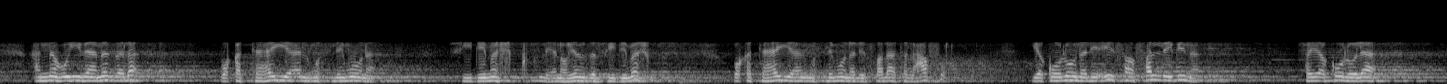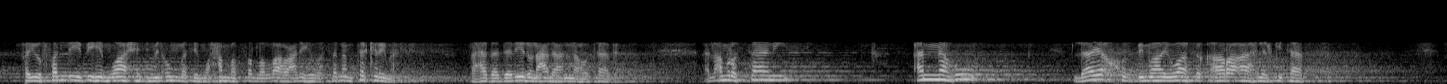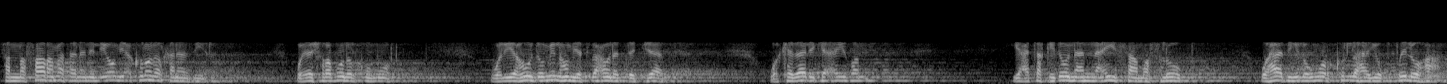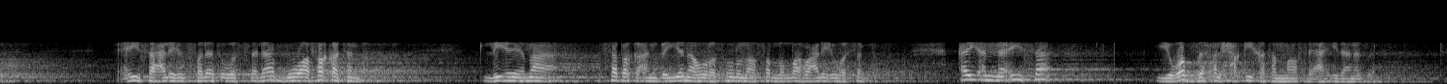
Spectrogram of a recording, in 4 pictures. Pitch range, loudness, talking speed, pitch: 155-180 Hz, -23 LUFS, 95 wpm, 165 Hz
